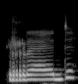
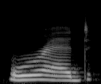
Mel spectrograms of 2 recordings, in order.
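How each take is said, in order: First: The R is trilled with the tongue tip. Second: The R is smooth with no tongue contact. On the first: The speaker calls it wrong. "you have the Italian R" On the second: The speaker calls it right. "and then the English R"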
